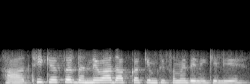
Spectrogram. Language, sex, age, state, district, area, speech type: Hindi, female, 18-30, Madhya Pradesh, Betul, rural, conversation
